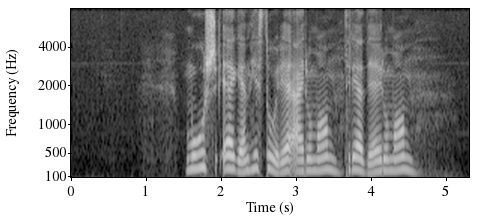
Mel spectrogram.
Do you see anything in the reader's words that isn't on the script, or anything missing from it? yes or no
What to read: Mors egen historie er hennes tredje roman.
yes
